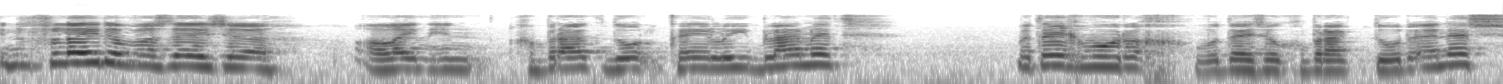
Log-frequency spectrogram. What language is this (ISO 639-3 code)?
nld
